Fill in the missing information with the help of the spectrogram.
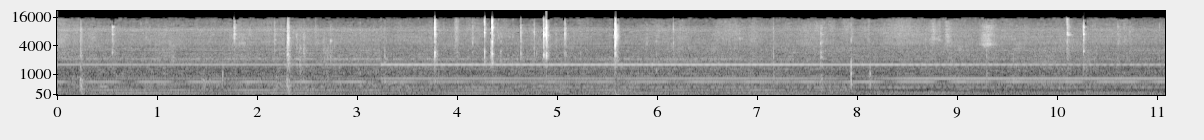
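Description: Sharp metal clicks of a MiG-29 ejection-seat harness being buckled and adjusted by gloved hands, a few single clicks between about two and six seconds in, over a steady hum of several even tones.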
